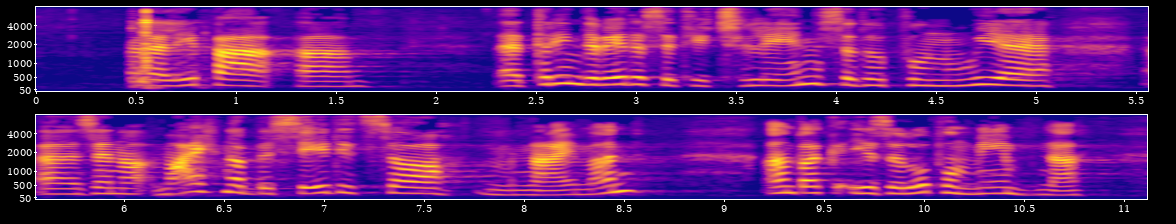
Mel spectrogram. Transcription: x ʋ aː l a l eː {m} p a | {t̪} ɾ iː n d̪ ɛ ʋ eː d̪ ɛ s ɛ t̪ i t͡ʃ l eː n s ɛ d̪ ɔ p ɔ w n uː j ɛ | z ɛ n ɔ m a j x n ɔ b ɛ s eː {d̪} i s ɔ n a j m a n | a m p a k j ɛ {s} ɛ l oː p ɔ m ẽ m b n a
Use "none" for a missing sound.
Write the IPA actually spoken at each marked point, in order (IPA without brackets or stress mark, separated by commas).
none, t̪, d̪, z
